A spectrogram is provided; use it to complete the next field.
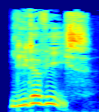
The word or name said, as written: litervis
